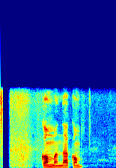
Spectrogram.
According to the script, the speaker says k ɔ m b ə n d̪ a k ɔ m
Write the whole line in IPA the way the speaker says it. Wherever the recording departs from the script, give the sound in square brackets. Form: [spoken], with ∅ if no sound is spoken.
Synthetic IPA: k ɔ m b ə n d̪ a k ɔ m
